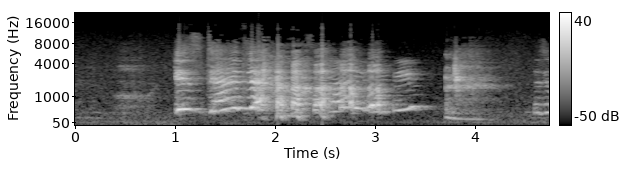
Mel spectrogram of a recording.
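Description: A young woman laughs and cheers excitedly, close by.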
